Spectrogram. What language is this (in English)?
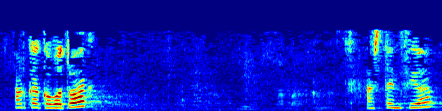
Basque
